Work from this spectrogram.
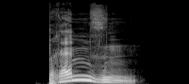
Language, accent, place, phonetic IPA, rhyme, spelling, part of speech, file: German, Germany, Berlin, [ˈbʁɛmzn̩], -ɛmzn̩, Bremsen, noun, De-Bremsen.ogg
- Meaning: 1. gerund of bremsen 2. plural of Bremse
